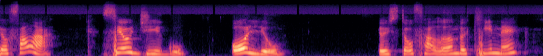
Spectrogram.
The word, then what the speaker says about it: olho: Então, se eu pronuncio com o fonema o fechado, é olho, é um substantivo. Se eu pronuncio com o fonema o aberto, olho, aí já é outra palavra, seria aí o verbo olhar.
